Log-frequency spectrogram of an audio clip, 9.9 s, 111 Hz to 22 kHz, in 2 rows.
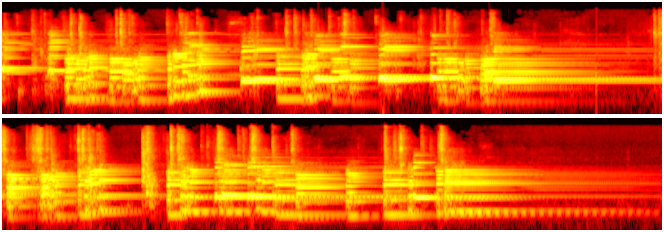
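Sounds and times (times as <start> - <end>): toy keyboard note clusters: 0.0 - 8.7.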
